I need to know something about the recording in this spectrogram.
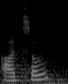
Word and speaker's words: autumn: we must know them so n says is not pronounced when it comes after M at the end so once n comes after n it is not pronounced Autumn hymn column Salem damn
